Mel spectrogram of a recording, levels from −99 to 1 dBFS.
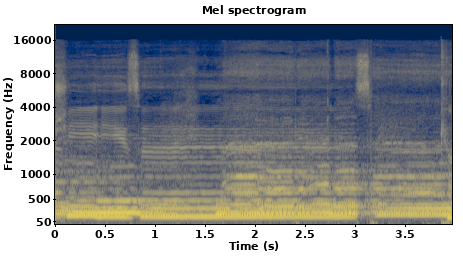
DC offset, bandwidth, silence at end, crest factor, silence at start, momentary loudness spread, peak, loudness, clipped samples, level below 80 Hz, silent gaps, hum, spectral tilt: under 0.1%; 12.5 kHz; 0 s; 10 dB; 0 s; 6 LU; -4 dBFS; -16 LUFS; under 0.1%; -48 dBFS; none; none; -8 dB/octave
